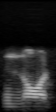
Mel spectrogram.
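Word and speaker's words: knit: एन से before जब भी के होगा, एन से बिफोर जब भी के होगा 100% के साइलेंट होगा। जैसे इसे हम पढ़ेंगे नाइट, नाइट, नॉट, knowledge, no, knee, knock, नीट।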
